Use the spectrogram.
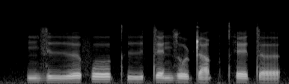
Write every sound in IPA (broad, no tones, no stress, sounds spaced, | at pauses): n z ɨː ə̯ f o t̪ʰ ɨ t ɛ n z o ʈ a q t̪ʰ ɛ t ɐ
